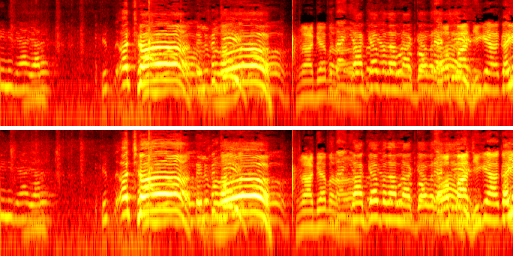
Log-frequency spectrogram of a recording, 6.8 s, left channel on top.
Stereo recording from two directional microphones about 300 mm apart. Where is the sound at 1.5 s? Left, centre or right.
Right.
